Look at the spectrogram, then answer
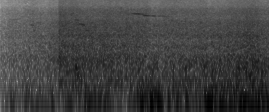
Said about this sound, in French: La mer est démontée, mais le Louise Michel doit rester à quai.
